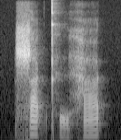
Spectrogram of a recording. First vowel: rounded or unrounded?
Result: unrounded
